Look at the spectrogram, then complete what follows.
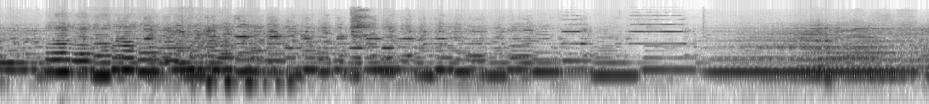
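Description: Live violin, viola and soprano saxophone trio playing a free improvisation in a klezmer and Bulgarian folk vein. Quick moving melodic lines give way to long held notes about twelve seconds in.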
